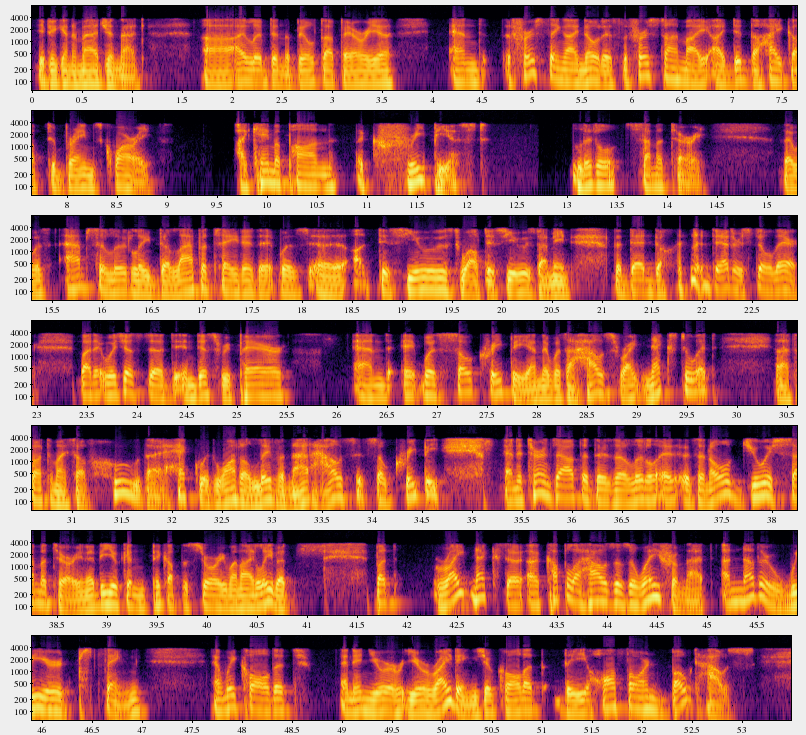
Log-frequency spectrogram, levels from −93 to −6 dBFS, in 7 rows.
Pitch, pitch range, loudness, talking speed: 100 Hz, 90-115 Hz, -17 LUFS, 165 wpm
